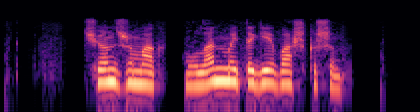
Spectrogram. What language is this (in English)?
Mari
